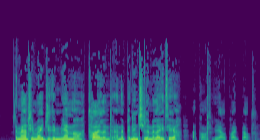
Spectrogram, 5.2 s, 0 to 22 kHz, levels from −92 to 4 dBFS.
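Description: Corrupt frame decoded at 4.14 to 4.17 s: a few damaged compressed frames were played anyway, misplacing energy across frequencies as a brief blip peaking around -20 dBFS.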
